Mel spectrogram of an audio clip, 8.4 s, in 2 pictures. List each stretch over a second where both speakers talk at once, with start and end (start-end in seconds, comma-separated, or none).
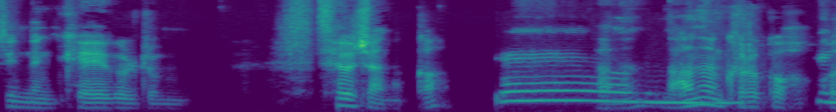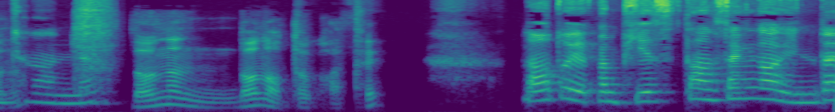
3.0-4.3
